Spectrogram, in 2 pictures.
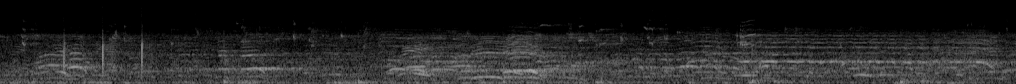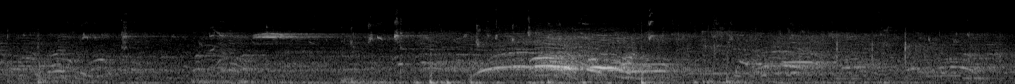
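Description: Balls thud against bodies and the floor.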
